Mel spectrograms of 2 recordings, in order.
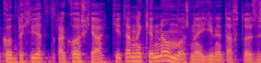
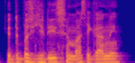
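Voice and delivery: ordinary talk

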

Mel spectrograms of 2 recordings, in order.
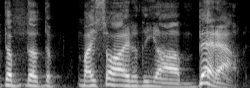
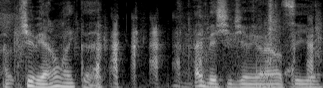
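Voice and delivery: laughing mock tender; 6 semitones lower, 3 dB quieter than usual.

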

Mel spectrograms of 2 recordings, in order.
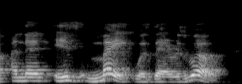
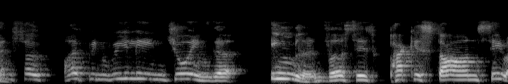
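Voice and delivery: slow, over-careful speech; lightly imitating a man speaking down slowly; mock slow patronising; 4 semitones higher, slower than usual. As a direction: talk slowly as if to a learner. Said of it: "he starts speaking slowly to me".

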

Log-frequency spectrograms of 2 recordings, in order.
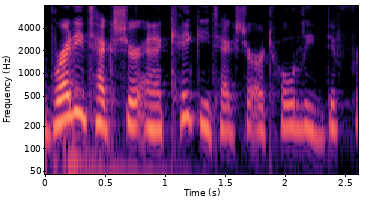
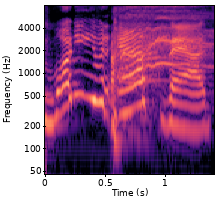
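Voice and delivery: teasing shout; 7 semitones higher, 6 dB louder than usual. Real, not acted. Teasing friend about recording.

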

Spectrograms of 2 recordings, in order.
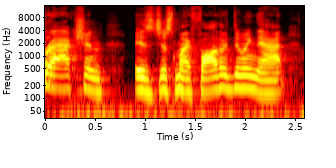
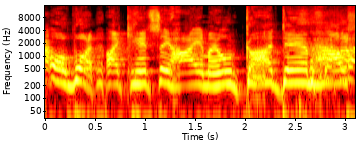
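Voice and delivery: mock outraged dad; 4 semitones higher than usual. Imitating dad arguing with younger sister, mock outrage. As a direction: act out an offended father shouting.

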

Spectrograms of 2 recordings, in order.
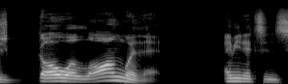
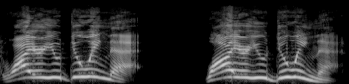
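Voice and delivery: much higher, louder outburst; exasperated shout; 13 semitones higher, 7 dB louder than usual. Real, not acted. Ranting at people who just go along, loud and high. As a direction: yell it in disbelief.

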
